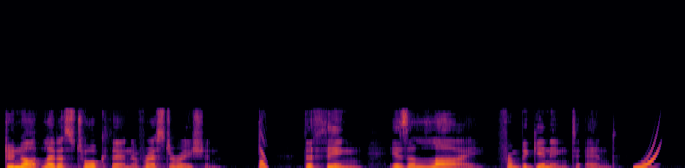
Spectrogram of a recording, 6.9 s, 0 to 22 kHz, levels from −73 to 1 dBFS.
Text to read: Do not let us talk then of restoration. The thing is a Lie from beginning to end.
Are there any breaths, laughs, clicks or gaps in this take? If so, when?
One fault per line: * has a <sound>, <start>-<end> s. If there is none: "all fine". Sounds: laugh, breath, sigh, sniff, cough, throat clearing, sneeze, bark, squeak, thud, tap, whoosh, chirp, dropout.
* has a chirp, 2.6-2.7 s
* has a chirp, 6.3-6.6 s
